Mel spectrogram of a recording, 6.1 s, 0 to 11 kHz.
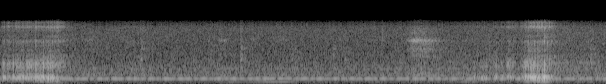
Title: Dad snoring on the couch 2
